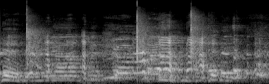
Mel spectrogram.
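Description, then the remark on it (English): A few sharp, loud hand claps, made to spike the audio as markers for editing cuts, spaced irregularly, each a bright instant crack, cutting through ongoing chatter and light chuckling from people in the background. “for the sake of efficiency, whenever we got cuts, we clap so it'll spike on the audio.”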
